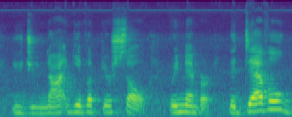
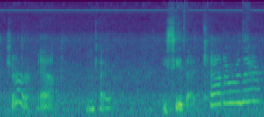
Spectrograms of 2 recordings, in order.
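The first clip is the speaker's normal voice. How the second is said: high, eerie, breathy devil bargaining; devil's voice; 9 dB quieter, faster than usual. Acted. The devil answering a person who asks him for things, high and eerie. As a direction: slither it out like the devil making a deal. Voicing the devil making a deal.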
